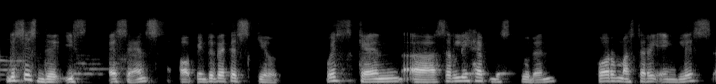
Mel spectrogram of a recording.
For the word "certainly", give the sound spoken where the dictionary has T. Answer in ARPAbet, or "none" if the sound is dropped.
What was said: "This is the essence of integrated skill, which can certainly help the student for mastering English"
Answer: S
